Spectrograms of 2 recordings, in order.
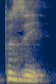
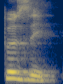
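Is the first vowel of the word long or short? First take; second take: short; short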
